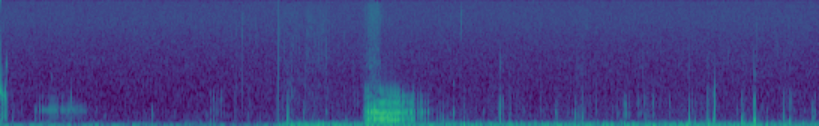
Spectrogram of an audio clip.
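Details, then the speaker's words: Loud gurgling and rumbling bowel sounds over a low, bubbling background from the belly of a slim person who exercised on an empty stomach; hunger borborygmi. "Tôi đói vì tôi tập thể dục khi bụng đói 😫 " Tôi không dừng lại!". Bụng tôi muốn ăn sớm 😂"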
